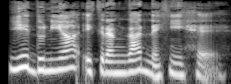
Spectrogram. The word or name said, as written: इकरंगा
